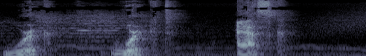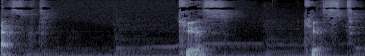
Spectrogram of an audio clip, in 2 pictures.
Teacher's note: E, por um acaso, terminou com um som não vocalizado, um som que a gente não vibra as cordas vocais, coloca um som de T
